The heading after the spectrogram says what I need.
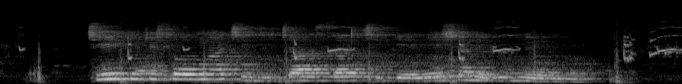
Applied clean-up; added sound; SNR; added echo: none; Car; 16 dB; reverberation time 1.0 s.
